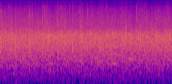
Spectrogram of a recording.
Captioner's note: crowd applauds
